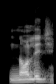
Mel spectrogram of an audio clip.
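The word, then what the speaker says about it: knowledge: problem होती है कि कई शब्द ऐसे हैं जहां के जो है एन के पहले आ रहा है और उसका उच्चारण नहीं हो रहा है कॉमन शब्द है आपके नो है नॉलेज है उसी से बना हुआ है नी है नाइफ है के एन आई एफ सब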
